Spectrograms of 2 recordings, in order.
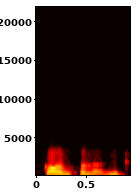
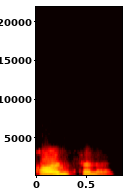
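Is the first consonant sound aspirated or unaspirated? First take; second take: unaspirated; aspirated. First: The first consonant has no puff of air. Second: The first consonant has a puff of air. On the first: The speaker calls it wrong. "it's not consonant" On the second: The speaker calls it right. "You hear the ha"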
